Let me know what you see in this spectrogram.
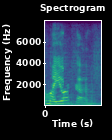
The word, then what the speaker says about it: Mallorca: Oh, Mallorca.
